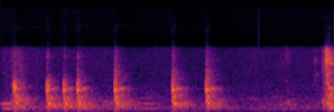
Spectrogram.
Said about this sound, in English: Were you knocking? Yes, sir. Yes.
